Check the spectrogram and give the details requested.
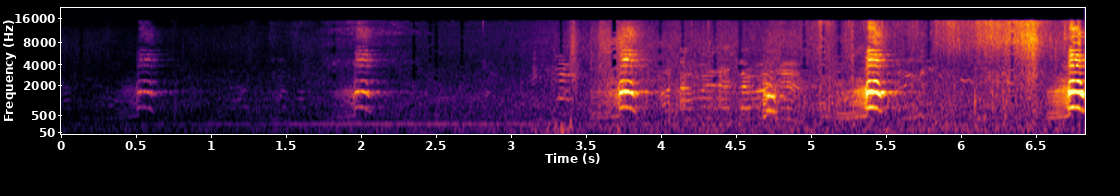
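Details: Wild Canada geese in Saskatoon, Saskatchewan, on May 16, 2021, with goslings settling under the mother's wing for sleep. Faint nasal honks at first, then louder harsh honks about once a second, against a low steady hum.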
